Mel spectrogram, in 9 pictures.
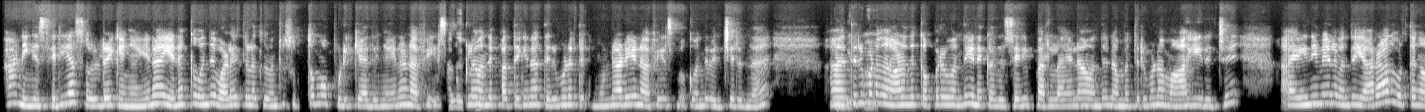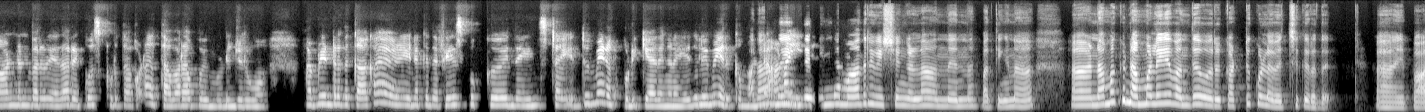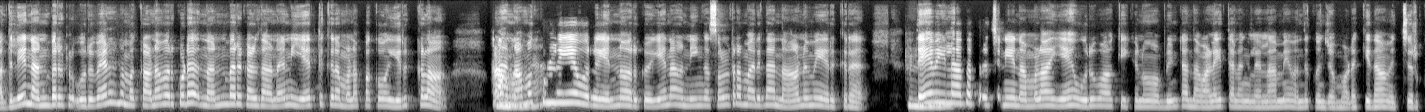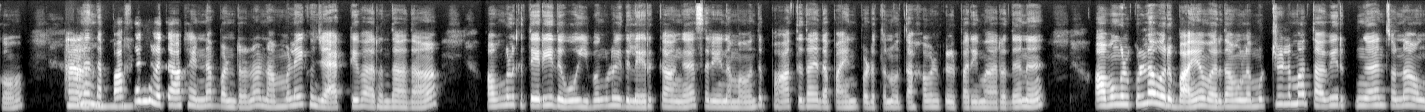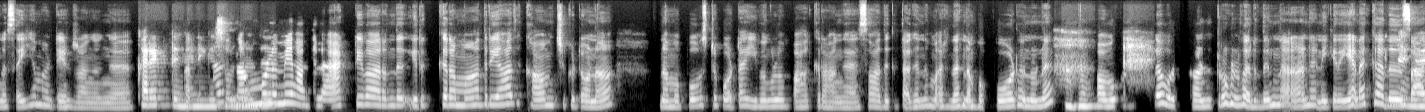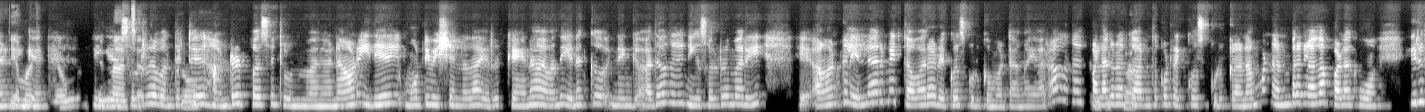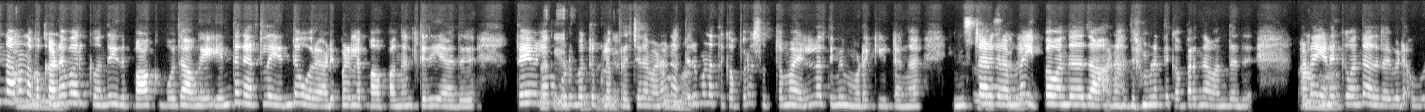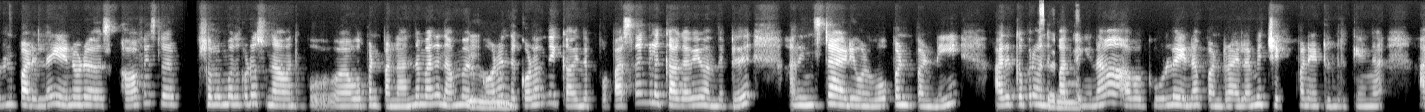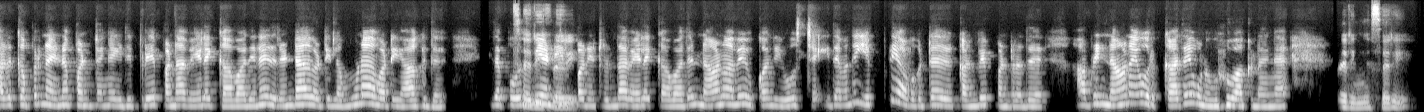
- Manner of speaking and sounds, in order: in English: "ரிக்வெஸ்ட்"; other noise; drawn out: "ஆமாங்க"; in English: "ஆக்டிவ்வா"; unintelligible speech; in English: "ஆக்டிவ்வா"; in English: "போஸ்ட்"; laughing while speaking: "அதுக்கு தகுந்த மாரி தான் நம்ம … என்ன ஆச்சு அதுக்கப்புறம்?"; laugh; in English: "கண்ட்ரோல்"; tapping; in English: "மோட்டிவேஷன்ல"; in English: "ரிக்வெஸ்ட்"; in English: "ரிக்வெஸ்ட்"; chuckle; in English: "டீல்"; in English: "கன்வே"; chuckle
- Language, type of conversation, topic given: Tamil, podcast, தகவலைக் கதையாக மாற்றி கற்றுக்கொள்ள சிறந்த வழி என்ன?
